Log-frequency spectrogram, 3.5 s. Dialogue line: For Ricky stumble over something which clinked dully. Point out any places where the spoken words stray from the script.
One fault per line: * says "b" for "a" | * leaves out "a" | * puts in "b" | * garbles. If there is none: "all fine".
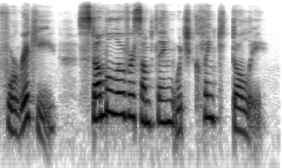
all fine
